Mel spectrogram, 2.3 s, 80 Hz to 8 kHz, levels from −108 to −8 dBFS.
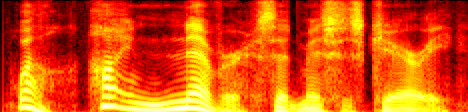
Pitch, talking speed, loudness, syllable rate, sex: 120 Hz, 155 wpm, -18 LUFS, 4.2 syllables/s, male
